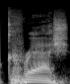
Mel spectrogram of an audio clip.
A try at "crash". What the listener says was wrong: your Canadian accent. It sounded like crush almost.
